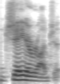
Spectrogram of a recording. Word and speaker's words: Jayaraja: It's and then Jayaraja is how you say the last name.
